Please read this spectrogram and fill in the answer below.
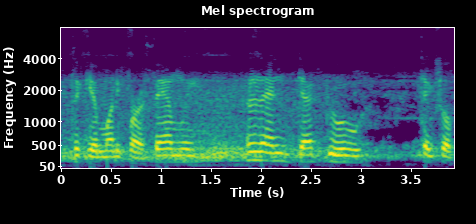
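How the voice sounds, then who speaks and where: Noticeable background noise surrounds a man speaking at a fairly slow pace with a medium pitch and ordinary pitch variation. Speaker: YouTuber telling a fan-fiction story. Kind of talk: casual storytelling narration. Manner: halting, self-correcting.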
